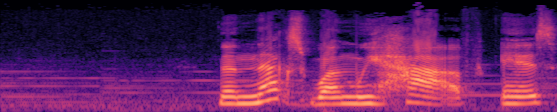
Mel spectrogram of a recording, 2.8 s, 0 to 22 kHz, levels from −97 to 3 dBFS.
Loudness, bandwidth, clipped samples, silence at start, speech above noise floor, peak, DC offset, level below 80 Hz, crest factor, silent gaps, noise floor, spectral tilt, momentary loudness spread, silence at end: -18 LUFS; 16 kHz; under 0.1%; 1.1 s; 30 dB; -6 dBFS; under 0.1%; -60 dBFS; 14 dB; none; -48 dBFS; -3 dB/octave; 6 LU; 0 s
